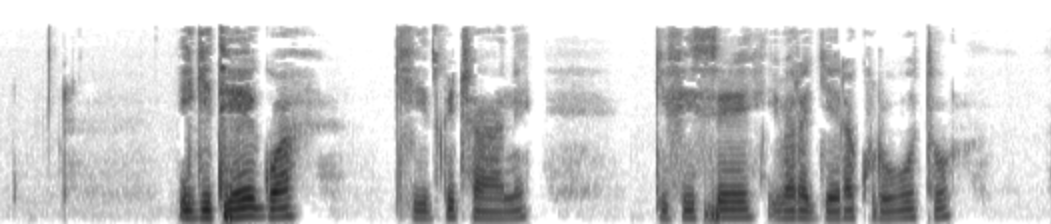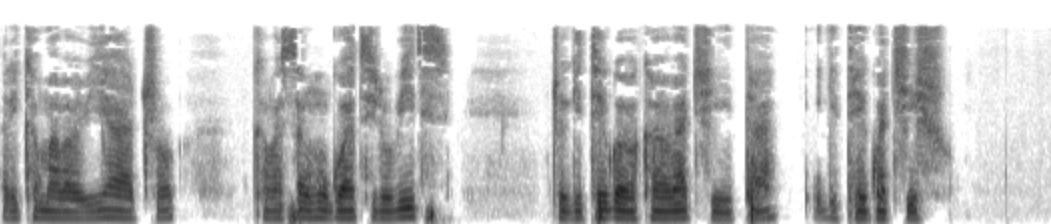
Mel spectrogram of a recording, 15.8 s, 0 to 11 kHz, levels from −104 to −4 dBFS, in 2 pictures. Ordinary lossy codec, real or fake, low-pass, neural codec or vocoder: MP3, 32 kbps; real; 7.2 kHz; none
